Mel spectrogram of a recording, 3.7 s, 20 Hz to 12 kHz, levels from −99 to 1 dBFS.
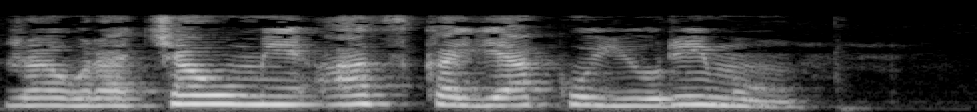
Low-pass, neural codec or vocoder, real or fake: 7.2 kHz; none; real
